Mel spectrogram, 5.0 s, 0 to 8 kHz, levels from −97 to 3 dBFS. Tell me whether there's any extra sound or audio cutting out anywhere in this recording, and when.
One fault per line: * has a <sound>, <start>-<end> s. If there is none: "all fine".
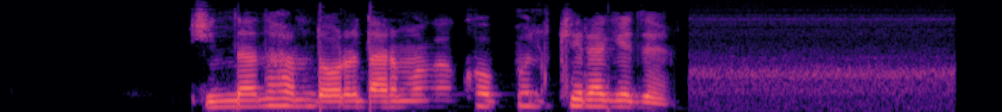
all fine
